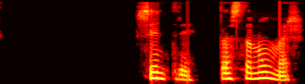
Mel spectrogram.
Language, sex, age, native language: Icelandic, female, 9, Icelandic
